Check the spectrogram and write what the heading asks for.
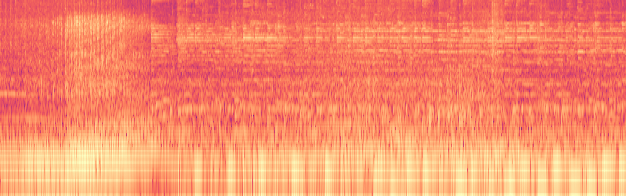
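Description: A Chevrolet car covered in dried red mud revs up and rises in pitch as it pulls away from Las Vegas, then settles into a steady, rumbling drive with no voices.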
